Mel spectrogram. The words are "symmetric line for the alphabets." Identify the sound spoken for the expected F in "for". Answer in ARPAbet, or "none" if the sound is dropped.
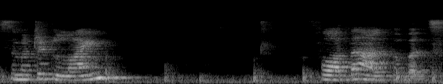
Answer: F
